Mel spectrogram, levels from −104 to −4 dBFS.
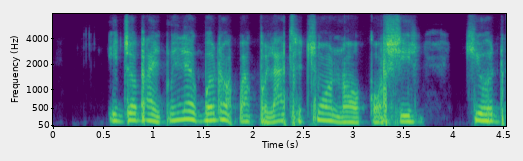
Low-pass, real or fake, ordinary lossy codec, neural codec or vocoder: none; fake; none; codec, 16 kHz, 4.8 kbps, FACodec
